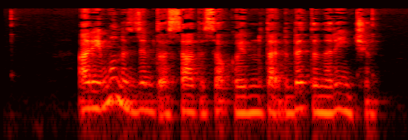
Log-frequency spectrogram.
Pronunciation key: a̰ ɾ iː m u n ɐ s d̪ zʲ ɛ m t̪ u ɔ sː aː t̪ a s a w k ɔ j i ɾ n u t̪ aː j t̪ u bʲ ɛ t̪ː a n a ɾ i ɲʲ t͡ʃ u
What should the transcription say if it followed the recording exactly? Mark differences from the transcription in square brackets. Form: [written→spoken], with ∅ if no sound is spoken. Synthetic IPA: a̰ ɾ iː m u n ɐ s d̪ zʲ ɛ m t̪ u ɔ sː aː t̪ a s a w k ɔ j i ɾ n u t̪ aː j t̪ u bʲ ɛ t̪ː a n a ɾ i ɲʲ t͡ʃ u

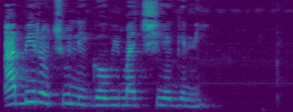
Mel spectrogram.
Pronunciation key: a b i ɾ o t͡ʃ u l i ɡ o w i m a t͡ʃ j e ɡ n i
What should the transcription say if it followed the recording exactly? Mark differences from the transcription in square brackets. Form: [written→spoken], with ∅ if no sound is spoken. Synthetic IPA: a b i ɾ o t͡ʃ u l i ɡ o w i m a t͡ʃ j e ɡ n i

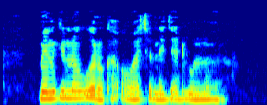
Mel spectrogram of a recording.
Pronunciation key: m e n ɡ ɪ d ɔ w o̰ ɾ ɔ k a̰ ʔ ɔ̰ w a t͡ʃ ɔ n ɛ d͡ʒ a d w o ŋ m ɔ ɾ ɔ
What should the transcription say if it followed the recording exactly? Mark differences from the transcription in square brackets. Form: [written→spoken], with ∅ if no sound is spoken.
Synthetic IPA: m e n ɡ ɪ [d→n] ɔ w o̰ ɾ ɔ k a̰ ʔ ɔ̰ w a t͡ʃ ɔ n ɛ d͡ʒ a d w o ŋ m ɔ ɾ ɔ

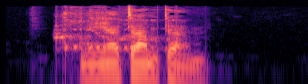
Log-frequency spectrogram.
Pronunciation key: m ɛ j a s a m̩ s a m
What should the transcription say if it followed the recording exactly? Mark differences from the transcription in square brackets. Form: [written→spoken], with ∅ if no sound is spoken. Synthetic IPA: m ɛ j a [s→t] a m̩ [s→t] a m

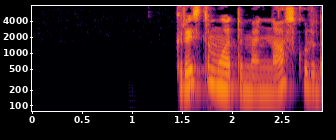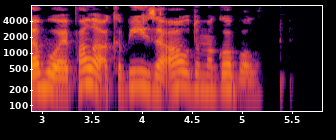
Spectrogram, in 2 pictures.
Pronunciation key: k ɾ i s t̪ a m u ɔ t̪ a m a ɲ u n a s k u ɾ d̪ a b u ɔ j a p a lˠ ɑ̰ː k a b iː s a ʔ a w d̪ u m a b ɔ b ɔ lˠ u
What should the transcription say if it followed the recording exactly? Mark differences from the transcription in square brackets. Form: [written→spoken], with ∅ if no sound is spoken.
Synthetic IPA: k ɾ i s t̪ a m u ɔ t̪ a m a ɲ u n a s k u ɾ d̪ a b u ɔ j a p a lˠ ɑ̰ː k a b iː [s→z] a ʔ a w d̪ u m a [b→ɡ] ɔ b ɔ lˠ u

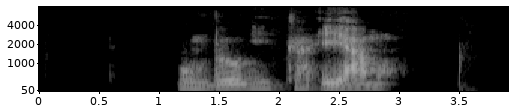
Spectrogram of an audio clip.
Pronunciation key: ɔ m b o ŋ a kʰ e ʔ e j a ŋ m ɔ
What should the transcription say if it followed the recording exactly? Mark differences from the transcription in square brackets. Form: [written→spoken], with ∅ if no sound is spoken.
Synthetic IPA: [ɔ→u] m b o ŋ [a→i] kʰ [e→a] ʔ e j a [ŋ→∅] m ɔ

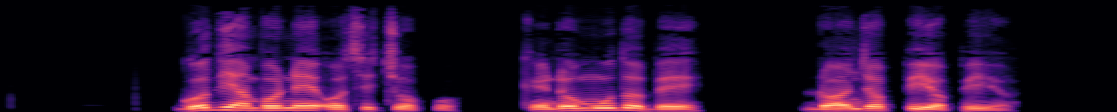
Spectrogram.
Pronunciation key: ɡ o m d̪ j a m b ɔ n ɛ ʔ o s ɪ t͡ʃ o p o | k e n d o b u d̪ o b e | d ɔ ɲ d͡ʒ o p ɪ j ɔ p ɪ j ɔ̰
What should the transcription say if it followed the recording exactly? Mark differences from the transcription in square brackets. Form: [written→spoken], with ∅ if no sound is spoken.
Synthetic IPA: ɡ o [m→∅] d̪ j a m b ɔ n ɛ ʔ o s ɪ t͡ʃ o p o | k e n d o [b→m] u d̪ o b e | d ɔ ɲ d͡ʒ [o→ɔ] p ɪ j ɔ p ɪ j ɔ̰

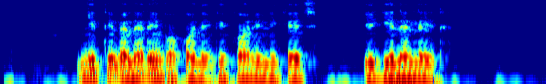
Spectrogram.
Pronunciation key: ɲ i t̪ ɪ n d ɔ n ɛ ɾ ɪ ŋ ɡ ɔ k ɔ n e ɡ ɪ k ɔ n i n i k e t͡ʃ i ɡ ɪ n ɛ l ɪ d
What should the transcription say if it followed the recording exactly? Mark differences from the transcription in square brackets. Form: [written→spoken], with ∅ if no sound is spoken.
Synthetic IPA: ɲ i t̪ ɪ n d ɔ n ɛ ɾ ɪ ŋ ɡ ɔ k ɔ n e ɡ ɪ k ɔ n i n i k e t͡ʃ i ɡ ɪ n ɛ l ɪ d

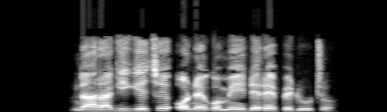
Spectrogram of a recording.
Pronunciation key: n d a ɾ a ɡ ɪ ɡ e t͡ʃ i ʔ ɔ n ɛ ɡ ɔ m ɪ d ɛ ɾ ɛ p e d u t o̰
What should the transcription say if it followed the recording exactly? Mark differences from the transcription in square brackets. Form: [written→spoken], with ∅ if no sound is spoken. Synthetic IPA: n d a ɾ a ɡ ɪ ɡ e t͡ʃ [i→e] ʔ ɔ n ɛ ɡ ɔ m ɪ d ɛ ɾ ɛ p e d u t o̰

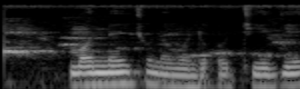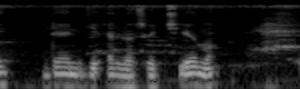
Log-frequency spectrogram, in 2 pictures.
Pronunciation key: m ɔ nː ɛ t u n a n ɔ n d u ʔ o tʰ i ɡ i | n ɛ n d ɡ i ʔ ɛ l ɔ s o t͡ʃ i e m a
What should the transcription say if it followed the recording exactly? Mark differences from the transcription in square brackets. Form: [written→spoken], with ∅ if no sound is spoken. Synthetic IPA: m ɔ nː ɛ [t→t͡ʃ] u n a [n→m] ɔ n d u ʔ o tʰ i ɡ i | [n→d] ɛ n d ɡ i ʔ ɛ l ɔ s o t͡ʃ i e m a

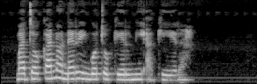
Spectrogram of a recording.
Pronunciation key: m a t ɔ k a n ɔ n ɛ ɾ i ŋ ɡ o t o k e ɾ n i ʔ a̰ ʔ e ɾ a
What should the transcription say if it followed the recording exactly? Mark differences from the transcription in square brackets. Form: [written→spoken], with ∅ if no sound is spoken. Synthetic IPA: m a t ɔ k a n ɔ n ɛ ɾ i ŋ ɡ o t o k e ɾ n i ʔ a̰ [ʔ→k] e ɾ a

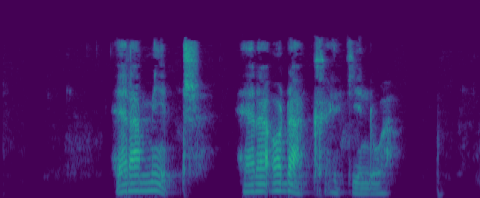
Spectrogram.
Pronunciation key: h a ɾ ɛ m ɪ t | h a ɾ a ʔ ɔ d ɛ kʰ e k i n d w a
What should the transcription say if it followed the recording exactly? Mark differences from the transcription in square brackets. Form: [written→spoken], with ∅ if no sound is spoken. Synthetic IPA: h [a→ɛ] ɾ [ɛ→a] m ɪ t | h [a→ɛ] ɾ a ʔ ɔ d [ɛ→a] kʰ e k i n d w a

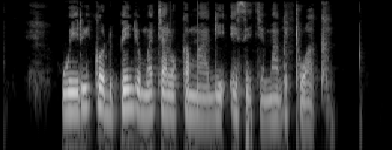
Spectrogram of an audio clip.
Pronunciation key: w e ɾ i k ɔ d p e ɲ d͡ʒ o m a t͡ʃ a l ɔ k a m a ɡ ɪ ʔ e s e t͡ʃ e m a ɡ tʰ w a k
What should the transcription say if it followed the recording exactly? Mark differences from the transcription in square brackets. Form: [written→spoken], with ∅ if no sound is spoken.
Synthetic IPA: w e ɾ i k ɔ d p e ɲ d͡ʒ o m a t͡ʃ a l ɔ k a m a ɡ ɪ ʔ e s e t͡ʃ e m a ɡ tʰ w a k

